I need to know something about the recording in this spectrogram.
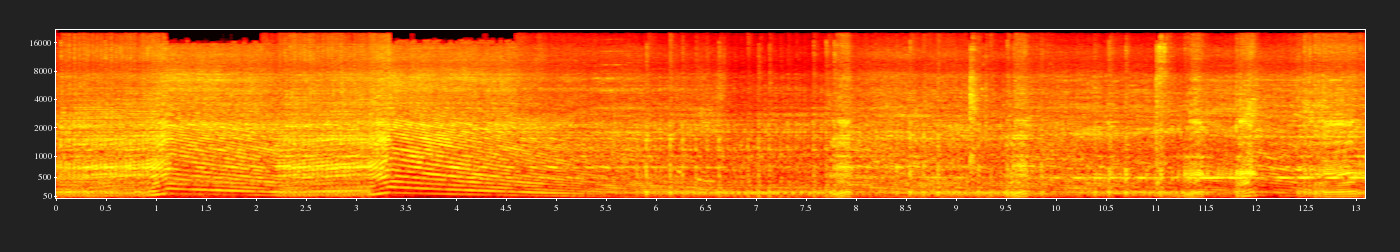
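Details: Kawasaki Ninja RR 150 two-stroke after service fixing heavy pull, stuttering and sticking throttle/super KIPS: revs up and down twice, picking up crisply and settling evenly with no bogging. Normal revving.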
